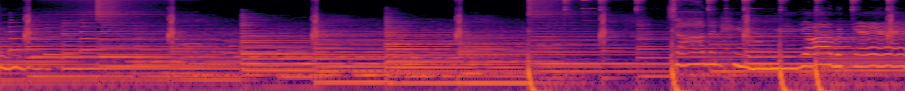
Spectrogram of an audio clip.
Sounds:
Female singing, Music

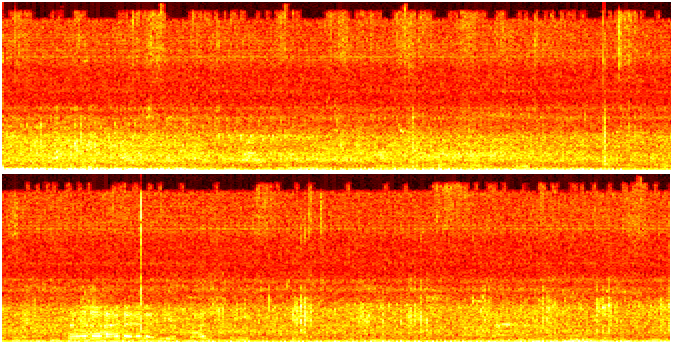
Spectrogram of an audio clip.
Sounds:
Speech, Clip-clop

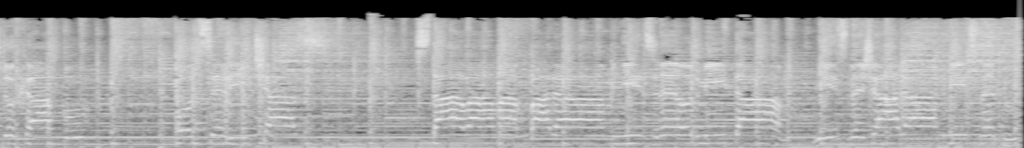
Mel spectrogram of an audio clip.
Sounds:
Music, Singing

